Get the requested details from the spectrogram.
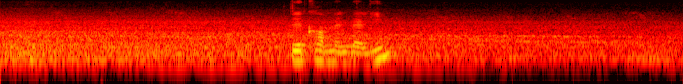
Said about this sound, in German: Ich lasse mal die Straßenbahn vorbeifahren.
